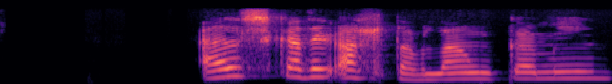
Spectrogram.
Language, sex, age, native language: Icelandic, male, 9, Icelandic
